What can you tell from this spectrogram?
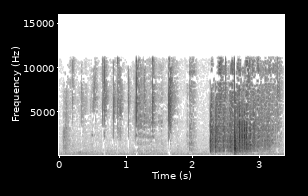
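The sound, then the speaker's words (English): Dice being rolled for riding rolls to control horses: a scatter of light, sharp clicks gives way to a louder, dense clattering rattle that tumbles on for about a second before stopping. No one speaks. “Why don't you all make riding rolls to control the animal sufficiently?”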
